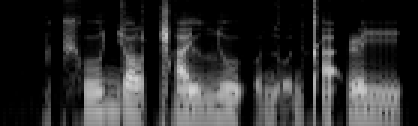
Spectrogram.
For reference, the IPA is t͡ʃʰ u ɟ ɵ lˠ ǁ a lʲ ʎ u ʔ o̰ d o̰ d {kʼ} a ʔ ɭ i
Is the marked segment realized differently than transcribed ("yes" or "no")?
no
